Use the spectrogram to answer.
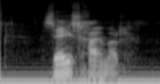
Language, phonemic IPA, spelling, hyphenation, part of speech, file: Dutch, /ˈzeːˌsxœy̯.mər/, zeeschuimer, zee‧schui‧mer, noun, Nl-zeeschuimer.ogg
- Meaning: pirate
